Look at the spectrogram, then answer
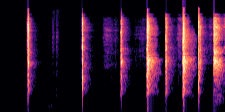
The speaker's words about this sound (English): applause is due.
